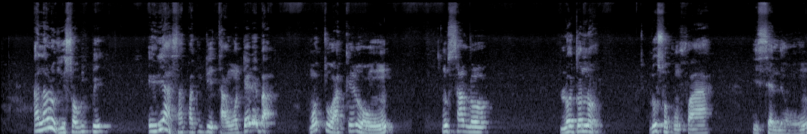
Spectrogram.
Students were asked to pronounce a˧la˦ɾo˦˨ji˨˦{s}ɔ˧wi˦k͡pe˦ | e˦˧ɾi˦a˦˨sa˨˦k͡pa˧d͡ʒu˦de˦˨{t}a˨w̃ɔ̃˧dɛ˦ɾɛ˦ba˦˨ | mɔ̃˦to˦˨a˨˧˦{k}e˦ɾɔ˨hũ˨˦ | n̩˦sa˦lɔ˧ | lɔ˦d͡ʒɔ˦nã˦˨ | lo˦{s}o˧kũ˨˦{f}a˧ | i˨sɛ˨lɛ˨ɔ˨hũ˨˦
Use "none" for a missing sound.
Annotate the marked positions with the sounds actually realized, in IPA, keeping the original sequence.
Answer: s, t, k, s, f

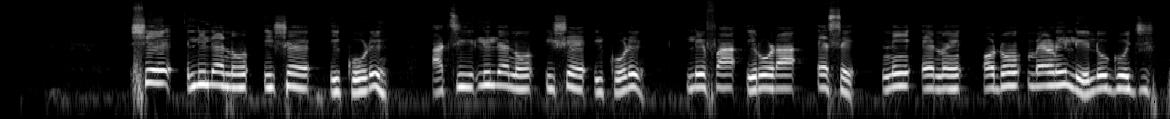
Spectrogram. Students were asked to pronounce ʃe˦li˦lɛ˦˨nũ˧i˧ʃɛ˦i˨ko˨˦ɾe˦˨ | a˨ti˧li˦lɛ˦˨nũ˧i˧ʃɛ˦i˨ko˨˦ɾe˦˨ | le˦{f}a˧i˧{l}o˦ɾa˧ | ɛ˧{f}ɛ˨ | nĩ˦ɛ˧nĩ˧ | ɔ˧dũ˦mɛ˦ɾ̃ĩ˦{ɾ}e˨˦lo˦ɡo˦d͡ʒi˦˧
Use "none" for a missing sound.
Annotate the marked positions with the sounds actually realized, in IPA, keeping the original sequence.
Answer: f, ɾ, s, l

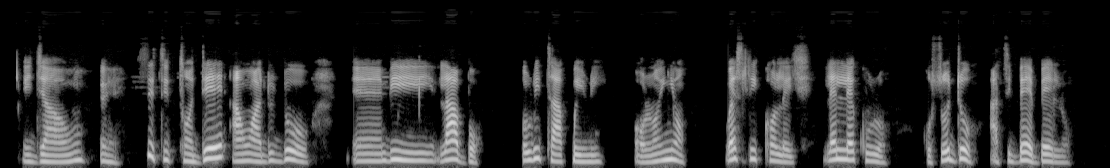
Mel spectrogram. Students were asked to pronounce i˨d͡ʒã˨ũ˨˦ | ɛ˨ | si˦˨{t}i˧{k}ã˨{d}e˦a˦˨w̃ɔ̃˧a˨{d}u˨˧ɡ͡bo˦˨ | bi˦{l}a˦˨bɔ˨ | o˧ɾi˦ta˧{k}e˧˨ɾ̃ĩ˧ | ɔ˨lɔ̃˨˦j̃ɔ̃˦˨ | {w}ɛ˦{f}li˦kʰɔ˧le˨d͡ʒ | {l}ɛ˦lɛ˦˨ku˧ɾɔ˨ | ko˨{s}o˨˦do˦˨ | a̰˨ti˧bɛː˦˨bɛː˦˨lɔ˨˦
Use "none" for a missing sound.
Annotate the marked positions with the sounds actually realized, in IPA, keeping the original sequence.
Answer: t, t, d, d, l, k͡p, w, s, l, s

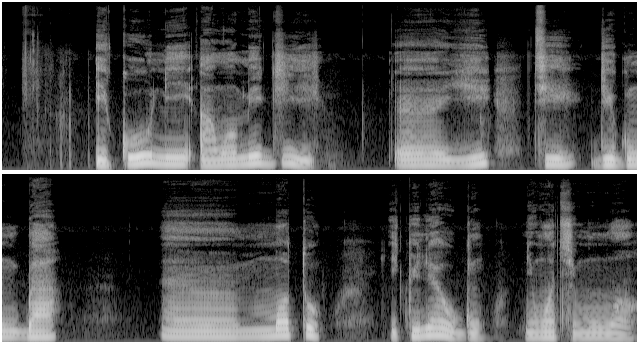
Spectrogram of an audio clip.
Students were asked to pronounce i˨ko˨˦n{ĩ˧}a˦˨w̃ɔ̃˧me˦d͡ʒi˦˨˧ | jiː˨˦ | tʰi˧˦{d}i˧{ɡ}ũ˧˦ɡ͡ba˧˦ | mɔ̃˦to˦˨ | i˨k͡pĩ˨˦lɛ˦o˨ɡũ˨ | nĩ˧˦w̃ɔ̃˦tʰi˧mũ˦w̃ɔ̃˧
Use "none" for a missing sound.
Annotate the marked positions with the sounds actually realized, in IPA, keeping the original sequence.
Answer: ĩ˧, d, ɡ

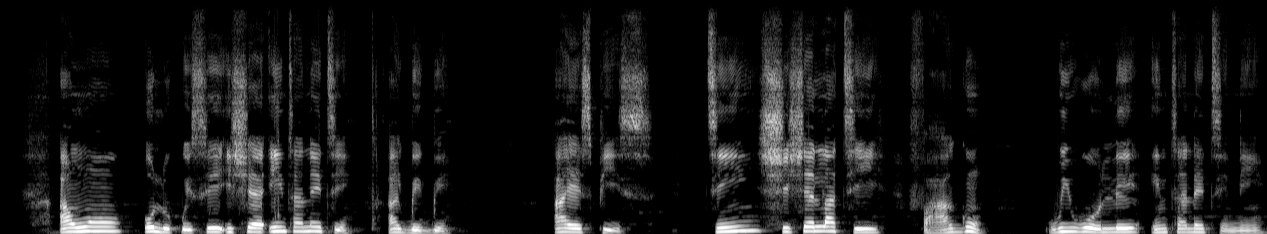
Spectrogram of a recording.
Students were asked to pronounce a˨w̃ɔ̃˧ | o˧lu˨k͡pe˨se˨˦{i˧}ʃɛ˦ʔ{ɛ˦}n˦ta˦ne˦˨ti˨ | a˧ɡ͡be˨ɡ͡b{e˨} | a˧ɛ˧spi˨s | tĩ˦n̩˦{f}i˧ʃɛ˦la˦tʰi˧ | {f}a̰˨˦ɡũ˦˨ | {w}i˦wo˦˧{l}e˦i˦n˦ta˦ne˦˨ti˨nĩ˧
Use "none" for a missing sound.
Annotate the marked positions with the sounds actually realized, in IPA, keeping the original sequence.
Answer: i˧, i˦, e˨, ʃ, f, w, l

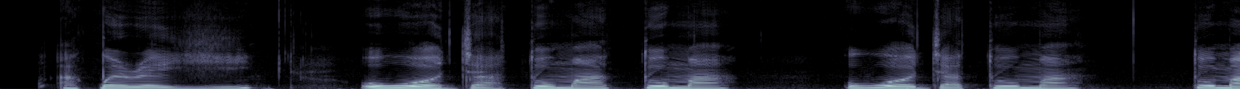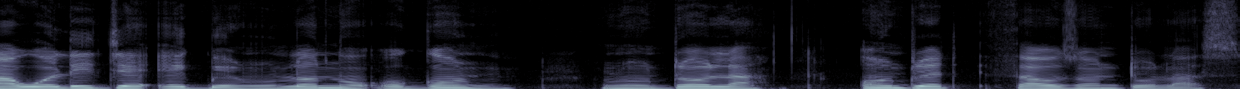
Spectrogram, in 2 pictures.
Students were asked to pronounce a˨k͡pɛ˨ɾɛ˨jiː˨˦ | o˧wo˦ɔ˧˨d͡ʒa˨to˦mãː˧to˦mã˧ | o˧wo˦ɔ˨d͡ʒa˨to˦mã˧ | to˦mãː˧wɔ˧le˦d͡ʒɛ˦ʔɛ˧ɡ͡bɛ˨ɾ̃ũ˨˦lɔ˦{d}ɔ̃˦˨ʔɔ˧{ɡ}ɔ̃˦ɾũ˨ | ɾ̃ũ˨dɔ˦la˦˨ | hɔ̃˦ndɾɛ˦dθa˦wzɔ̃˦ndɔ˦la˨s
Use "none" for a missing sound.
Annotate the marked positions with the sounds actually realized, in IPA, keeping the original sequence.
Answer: n, ɡ

